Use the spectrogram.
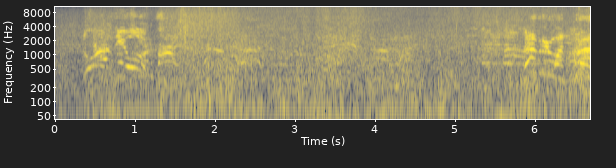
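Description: Open sea sounds from a rowed ship in Assassin's Creed Odyssey: steady surf and wind wash fill the whole stretch, with faint voices and creaks layered into the constant roar.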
